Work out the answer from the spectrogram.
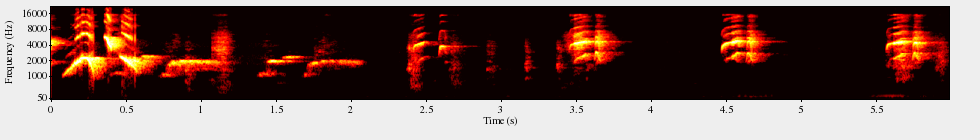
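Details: Oriental magpie-robin song used to goad a rival into replying: a burst of whistled and harsh notes, then short scratchy chirps spaced about a second apart with silences between.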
